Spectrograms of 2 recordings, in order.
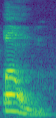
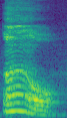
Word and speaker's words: pão: Você vai ter pão, pão. Você tem o U ali na pronúncia final. Então, aqui a gente tem fonema U. Tá bom? Ninguém fala pau. Pan, não, seria pan-o.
